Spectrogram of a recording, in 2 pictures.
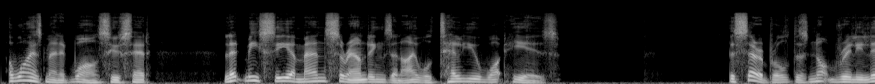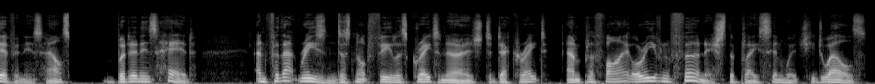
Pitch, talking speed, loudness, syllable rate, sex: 115 Hz, 195 wpm, -20 LUFS, 5.2 syllables/s, male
